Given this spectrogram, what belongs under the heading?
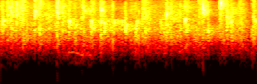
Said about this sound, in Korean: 감사의 박수 한번 드립니다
